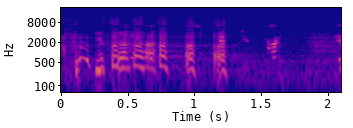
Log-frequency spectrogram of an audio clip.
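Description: A woman laughing, a quick run of laughs with a spoken word through the first second or so, then it quiets.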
